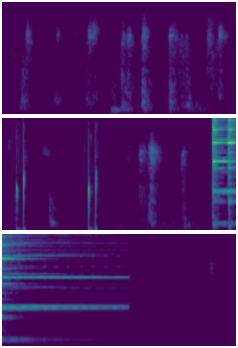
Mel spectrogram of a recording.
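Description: Animated subscribe-reminder sound effects: two pairs of quick rising plops, then a bell-like ding that rings out and fades over about two seconds.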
